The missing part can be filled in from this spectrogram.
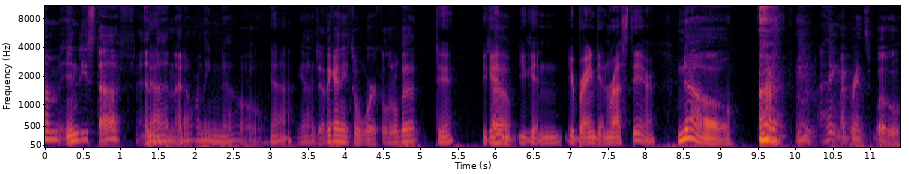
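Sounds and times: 
speech: 0:00.0 - 0:11.3
voiced sounds from the same person: 0:00.0 - 0:11.3
loud cough into the microphone: 0:09.5 - 0:10.5.

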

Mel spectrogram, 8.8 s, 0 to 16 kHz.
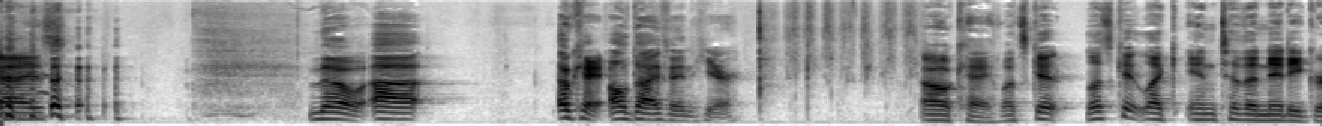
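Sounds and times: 
speech: 0:00.0 - 0:00.6, 0:02.1 - 0:02.9, 0:03.7 - 0:05.0, 0:06.1 - 0:08.8
laughter: 0:00.0 - 0:00.9
palms rubbing together: 0:05.0 - 0:06.2.

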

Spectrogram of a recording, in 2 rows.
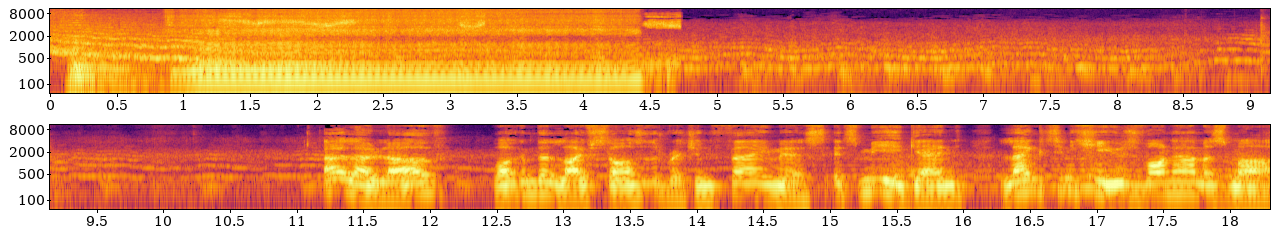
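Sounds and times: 
person mimicking an insect with a loud nasal buzz: 0:00.9 - 0:04.8
speech: 0:11.2 - 0:18.3.

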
